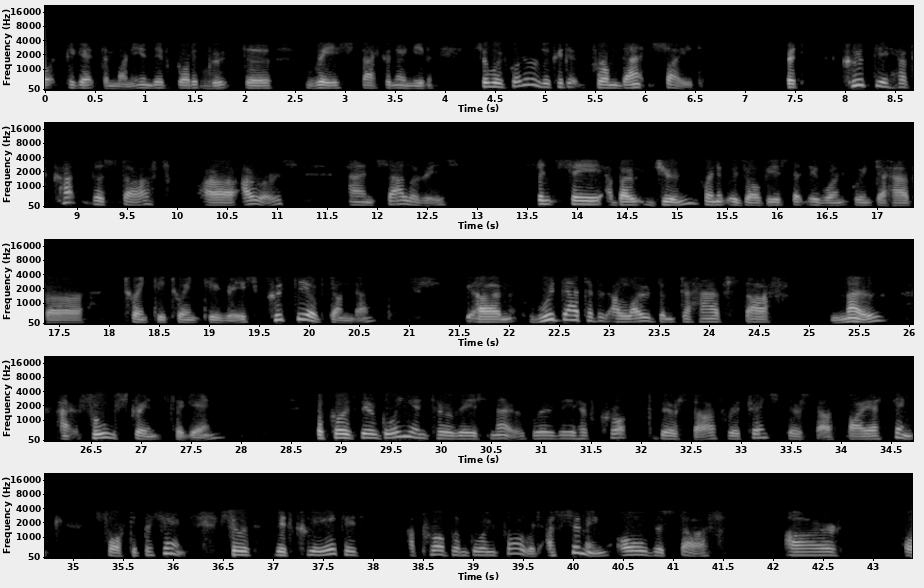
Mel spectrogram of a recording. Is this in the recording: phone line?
yes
